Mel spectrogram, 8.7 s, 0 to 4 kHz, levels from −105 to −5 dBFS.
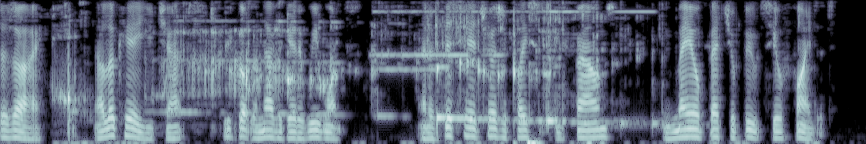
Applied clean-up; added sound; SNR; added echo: classical method Wiener filter.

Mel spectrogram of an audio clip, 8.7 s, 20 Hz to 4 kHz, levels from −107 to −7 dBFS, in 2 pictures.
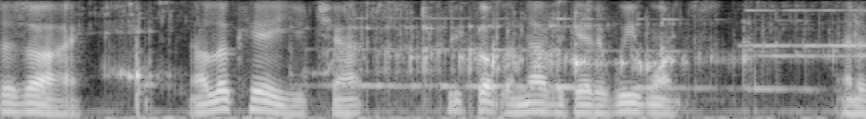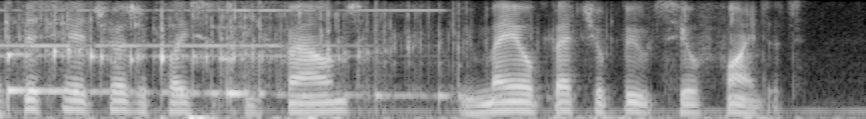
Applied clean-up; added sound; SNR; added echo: none; Telephone + Liquid; 5 dB; none.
